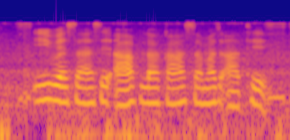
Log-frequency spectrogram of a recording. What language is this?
Chhattisgarhi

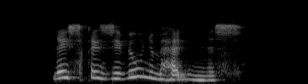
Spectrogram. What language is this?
Kabyle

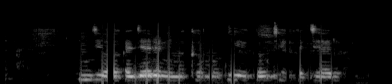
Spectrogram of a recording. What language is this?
Swahili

